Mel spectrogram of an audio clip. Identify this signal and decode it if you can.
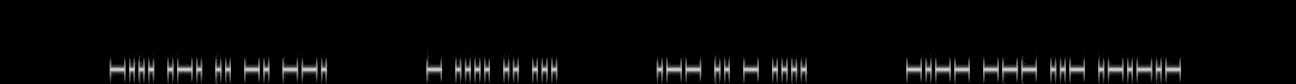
Morse code, heard as a keyed tone, about 25 wpm, 700 Hz. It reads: BRING THIS WITH YOU.
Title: 3x Word-Spacing - Sentences from Top 500 Words - 25wpm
